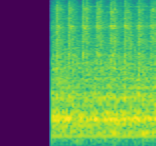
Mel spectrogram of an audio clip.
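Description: After a brief silence, a sewing machine starts up and runs steadily while back stitching the end of a chenille scarf, with a close, even pulsing hum.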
